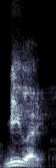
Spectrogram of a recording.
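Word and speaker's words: Milei: I wrote this down melee melee is how I pronounce his name uh they credit his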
